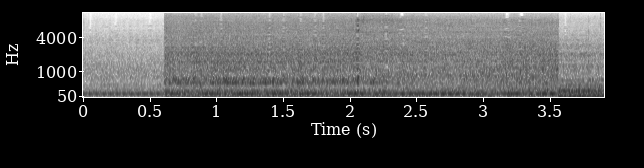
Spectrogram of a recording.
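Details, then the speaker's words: 1990 Mazda MX-5 Miata (NA): steady idle, then the rushing fan and compressor hiss join in and the rpm drops and roughens once the air conditioning is switched on. "this is my RPM at idle and this is my RPM when the air conditioning is on"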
